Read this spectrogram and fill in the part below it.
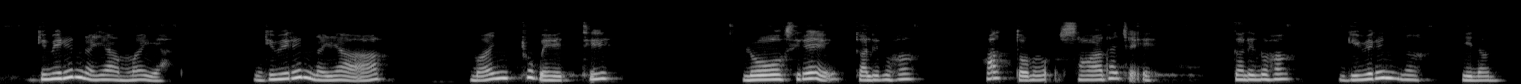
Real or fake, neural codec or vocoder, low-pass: fake; codec, 16 kHz, 4 kbps, FunCodec, trained on LibriTTS, 50 frames a second; 7.2 kHz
